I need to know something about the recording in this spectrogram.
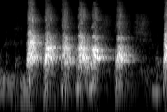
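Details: Sam, a pet rat terrier, barks while watching elk hunting on TV: a rapid run of about six sharp, rough barks, then a pause and one more at the end. Voices may overlap.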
